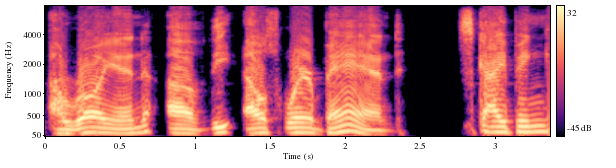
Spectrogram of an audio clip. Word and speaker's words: Aroian: Yeah, it's pronounced Aroian. Aroian. Oh, that is so sweet, man. What's the etymology of that? Yeah, it's actually Armenian.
